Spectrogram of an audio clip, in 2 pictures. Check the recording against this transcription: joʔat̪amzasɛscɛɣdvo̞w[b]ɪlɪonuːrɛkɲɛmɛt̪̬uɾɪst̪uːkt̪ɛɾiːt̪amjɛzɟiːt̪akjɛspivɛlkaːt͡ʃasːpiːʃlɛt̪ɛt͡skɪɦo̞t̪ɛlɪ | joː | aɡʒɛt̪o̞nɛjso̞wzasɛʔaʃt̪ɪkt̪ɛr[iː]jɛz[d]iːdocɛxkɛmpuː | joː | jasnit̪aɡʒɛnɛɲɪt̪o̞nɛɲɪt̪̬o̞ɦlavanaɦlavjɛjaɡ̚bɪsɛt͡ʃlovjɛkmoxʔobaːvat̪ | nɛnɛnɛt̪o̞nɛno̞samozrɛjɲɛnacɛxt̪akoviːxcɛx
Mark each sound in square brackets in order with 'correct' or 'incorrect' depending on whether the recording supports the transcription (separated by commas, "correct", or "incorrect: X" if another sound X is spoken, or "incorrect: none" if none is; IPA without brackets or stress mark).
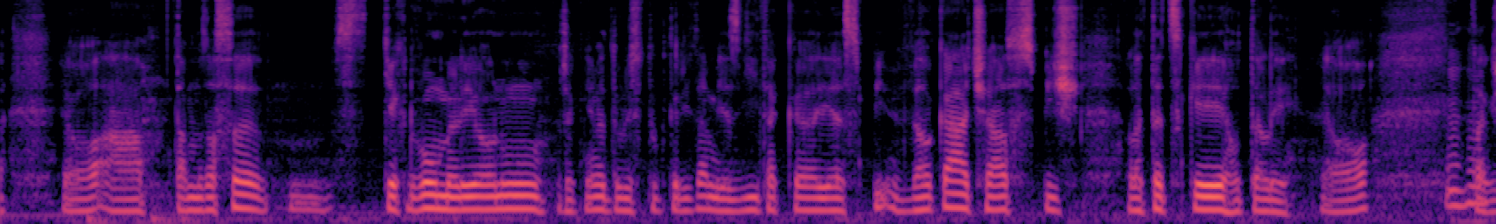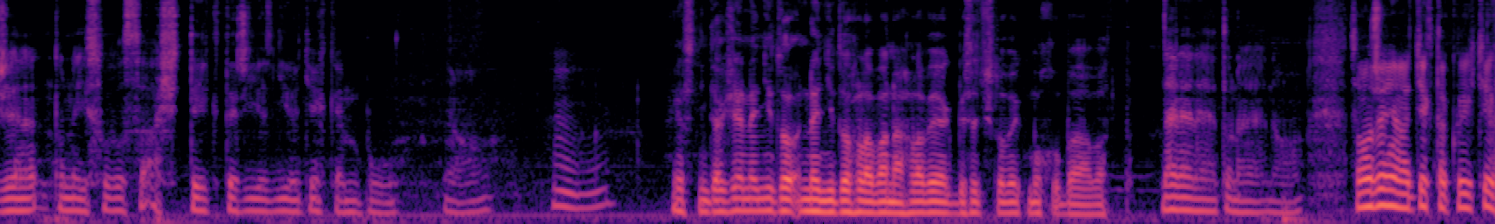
incorrect: m, correct, incorrect: ɟ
